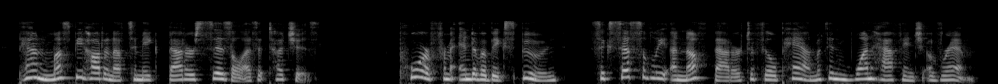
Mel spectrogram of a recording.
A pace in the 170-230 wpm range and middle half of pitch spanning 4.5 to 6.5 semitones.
Yes: average, 185 wpm; average, 4.8 semitones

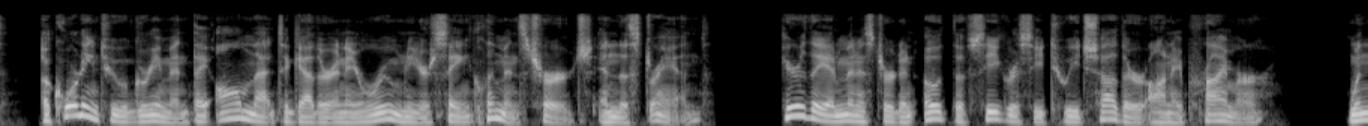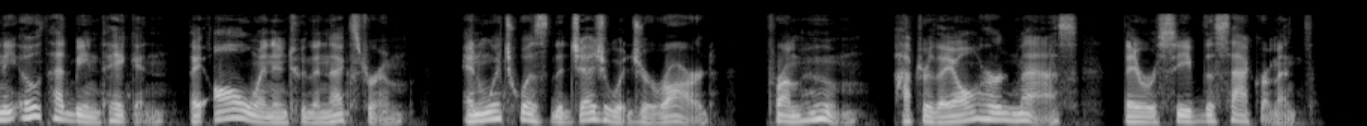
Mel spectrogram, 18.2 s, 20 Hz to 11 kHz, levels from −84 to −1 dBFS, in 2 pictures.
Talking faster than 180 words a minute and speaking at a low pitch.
Yes: average, 195 wpm; low, 110 Hz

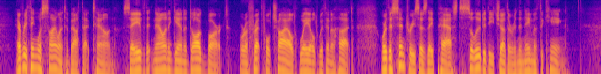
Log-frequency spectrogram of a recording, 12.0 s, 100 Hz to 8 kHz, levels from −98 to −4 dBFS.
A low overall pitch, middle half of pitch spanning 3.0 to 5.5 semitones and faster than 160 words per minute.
Yes: low, 110 Hz; average, 4.0 semitones; average, 185 wpm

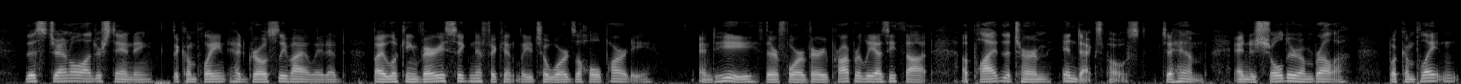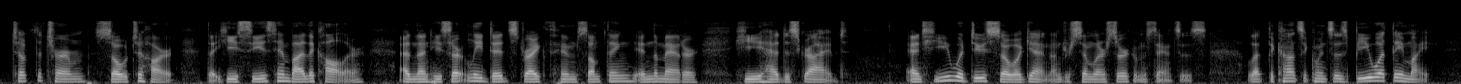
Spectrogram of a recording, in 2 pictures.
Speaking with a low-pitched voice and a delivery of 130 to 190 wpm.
Yes: low, 125 Hz; average, 165 wpm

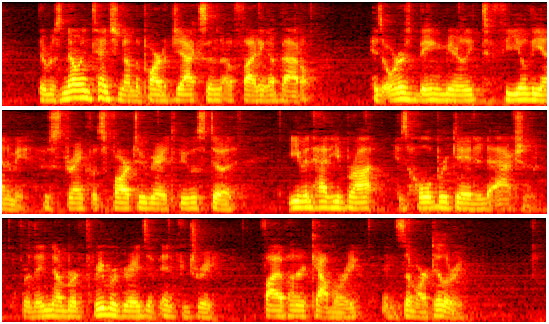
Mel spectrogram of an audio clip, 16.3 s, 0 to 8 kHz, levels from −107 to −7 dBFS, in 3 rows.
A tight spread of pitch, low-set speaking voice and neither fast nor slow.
Yes: narrow, 1.9 semitones; low, 115 Hz; average, 185 wpm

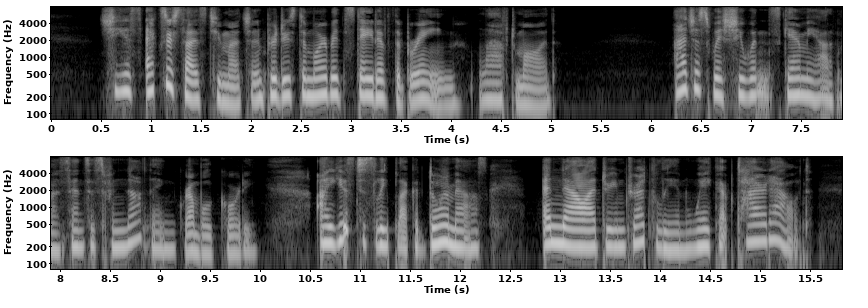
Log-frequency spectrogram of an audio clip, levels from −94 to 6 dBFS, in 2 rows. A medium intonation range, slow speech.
No: average, 3.7 semitones; average, 180 wpm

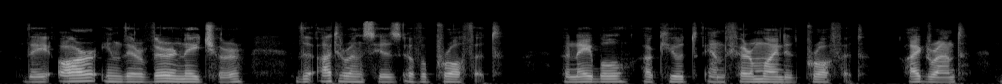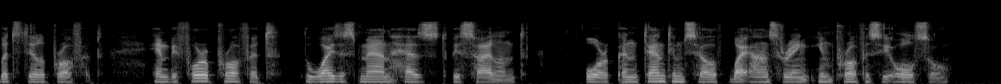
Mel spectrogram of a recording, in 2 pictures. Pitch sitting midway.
No: low, 120 Hz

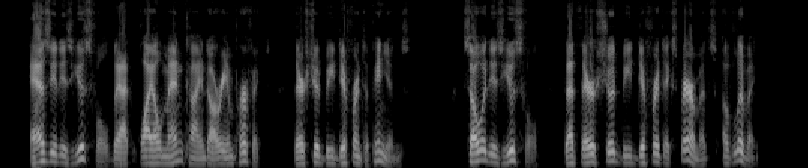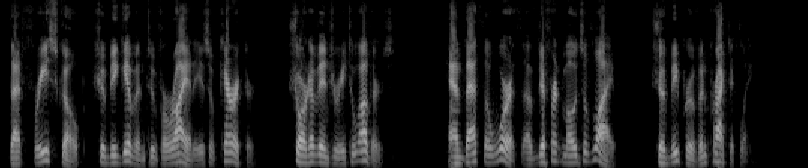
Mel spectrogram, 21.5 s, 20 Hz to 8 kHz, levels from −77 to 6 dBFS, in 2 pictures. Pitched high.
No: low, 130 Hz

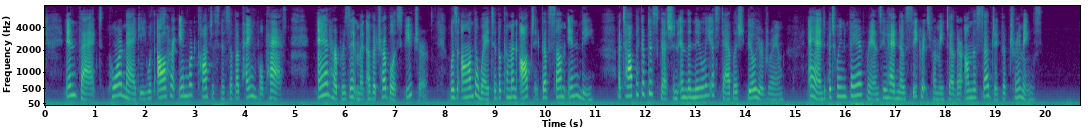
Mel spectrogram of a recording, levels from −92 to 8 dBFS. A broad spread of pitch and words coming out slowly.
No: wide, 6.5 semitones; average, 160 wpm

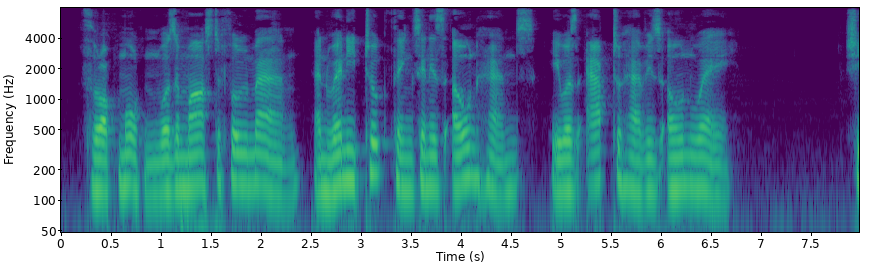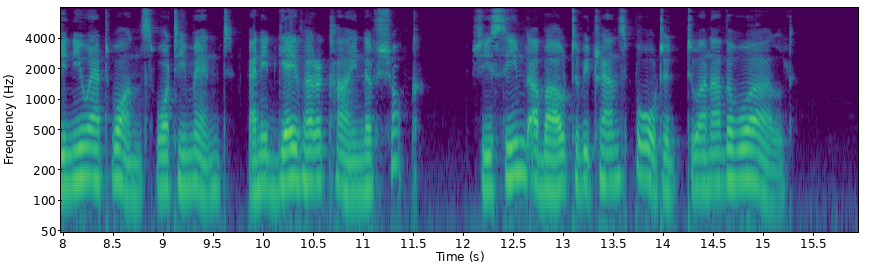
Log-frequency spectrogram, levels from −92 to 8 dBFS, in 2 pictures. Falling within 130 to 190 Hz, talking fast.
No: low, 135 Hz; average, 175 wpm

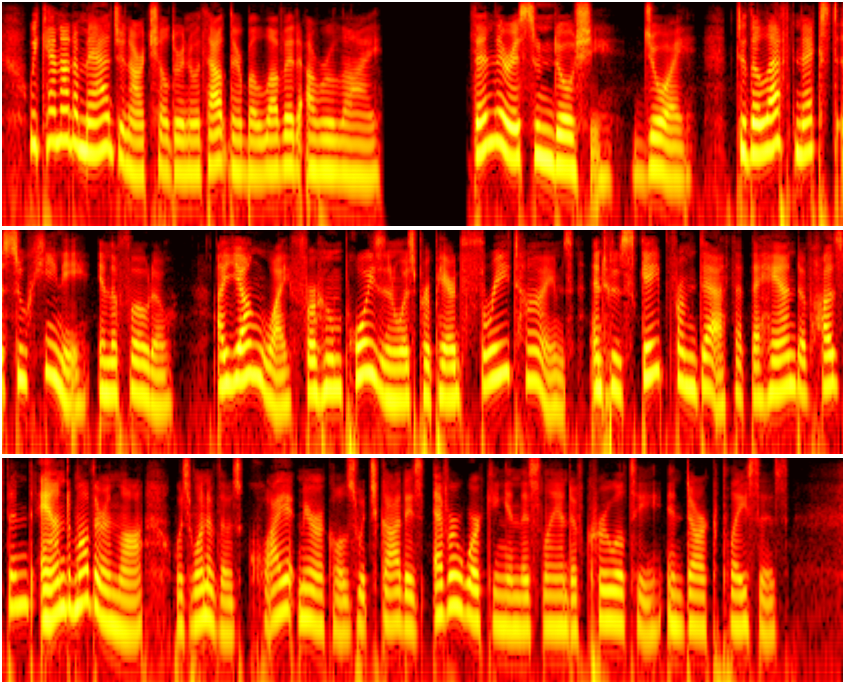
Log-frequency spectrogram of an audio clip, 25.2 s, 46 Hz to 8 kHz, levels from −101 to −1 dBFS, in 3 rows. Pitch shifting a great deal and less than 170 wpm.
Yes: wide, 6.6 semitones; average, 155 wpm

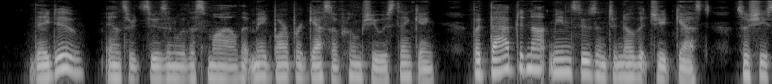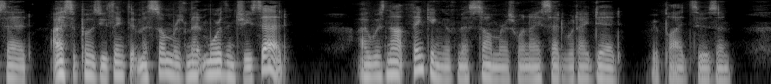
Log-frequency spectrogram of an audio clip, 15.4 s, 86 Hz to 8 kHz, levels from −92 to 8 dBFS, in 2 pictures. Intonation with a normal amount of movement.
Yes: average, 3.8 semitones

